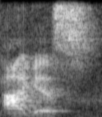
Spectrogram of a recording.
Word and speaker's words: Aegis: oh yeah I forgot they changed the pronunciation now she says aegis instead of saying I guess just how it should be said whoo the announcer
